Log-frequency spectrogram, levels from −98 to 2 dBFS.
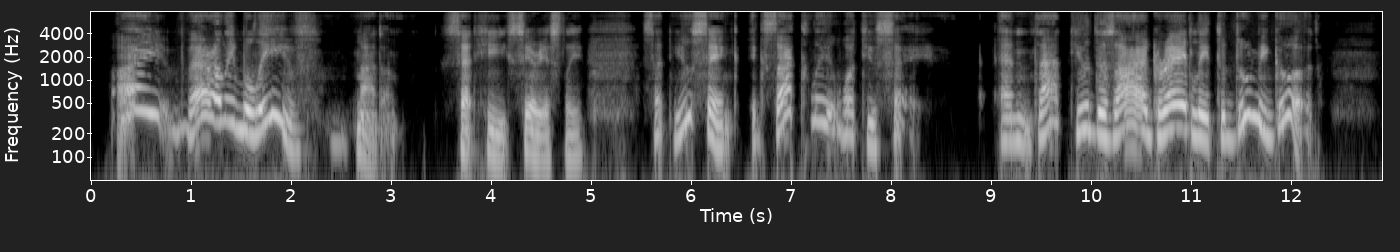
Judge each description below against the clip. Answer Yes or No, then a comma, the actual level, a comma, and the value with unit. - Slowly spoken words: Yes, slow, 105 wpm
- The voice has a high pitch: Yes, high, 195 Hz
